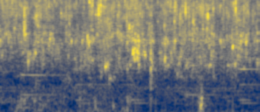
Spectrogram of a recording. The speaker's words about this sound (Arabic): في الحمام غسلت وجهي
